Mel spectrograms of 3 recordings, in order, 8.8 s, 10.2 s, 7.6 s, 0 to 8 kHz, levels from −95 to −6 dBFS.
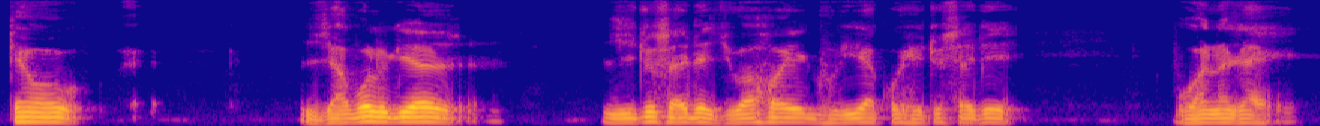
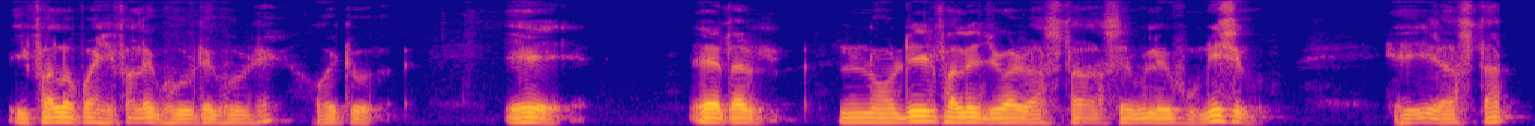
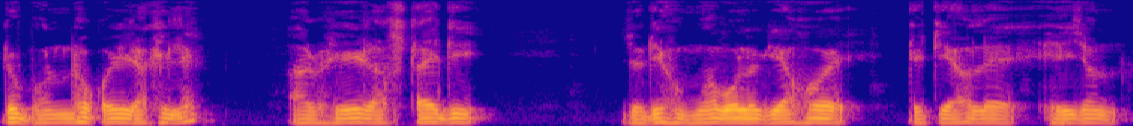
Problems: none marked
